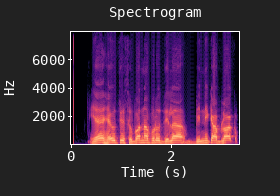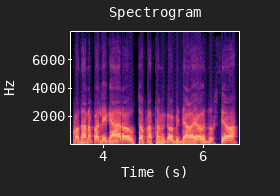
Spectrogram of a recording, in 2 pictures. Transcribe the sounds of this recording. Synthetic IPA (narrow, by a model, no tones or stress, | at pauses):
eɦewt͡ʃʰisubɔɾnɔpuɾud͡ʒilabinːikablɔkpɾɔd̪ʱanɔpaliɡãɾɔusɔpɾat̪ʰɔmikɔbid̪jaɭɔjɔkd̪ɾusjɔ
